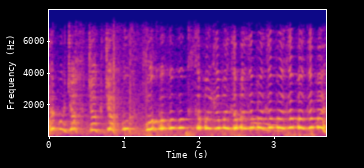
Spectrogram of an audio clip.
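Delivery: quick high-pitched repetition. Encouraging a puppy to keep walking: high-pitched, fast, repetitive voice. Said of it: "that high-pitched voice, fast, repetitious".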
